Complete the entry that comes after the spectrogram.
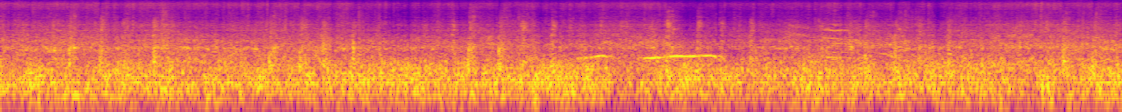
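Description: Narrow-gauge train running along the track: a steady rumble with wheels clicking over the rail joints.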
